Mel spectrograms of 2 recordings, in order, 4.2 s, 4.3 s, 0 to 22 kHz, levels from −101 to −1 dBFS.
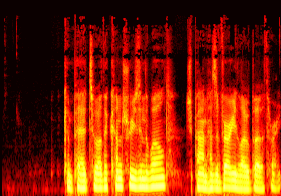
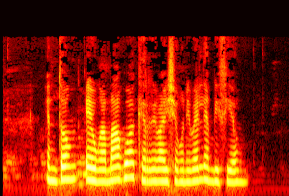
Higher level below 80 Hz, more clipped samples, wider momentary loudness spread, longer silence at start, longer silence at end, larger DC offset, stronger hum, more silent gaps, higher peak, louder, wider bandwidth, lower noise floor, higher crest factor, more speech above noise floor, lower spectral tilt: first, -50 dBFS vs -58 dBFS; neither; about the same, 9 LU vs 9 LU; first, 0.95 s vs 0.7 s; second, 0 s vs 0.65 s; neither; neither; neither; about the same, -2 dBFS vs 0 dBFS; about the same, -16 LUFS vs -15 LUFS; about the same, 11.5 kHz vs 11.5 kHz; first, -70 dBFS vs -66 dBFS; about the same, 14 dB vs 16 dB; about the same, 55 dB vs 52 dB; first, -7.5 dB/octave vs -5.5 dB/octave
